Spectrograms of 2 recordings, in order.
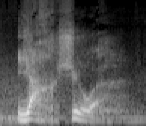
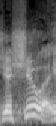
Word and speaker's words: Yeshua: The proper name, way to pronounce it, is Yeshua.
